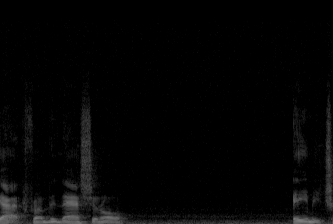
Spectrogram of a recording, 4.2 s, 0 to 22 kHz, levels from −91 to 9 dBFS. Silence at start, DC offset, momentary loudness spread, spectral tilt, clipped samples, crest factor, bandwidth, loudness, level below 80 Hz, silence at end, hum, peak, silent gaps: 0 s; under 0.1%; 22 LU; -5 dB/octave; under 0.1%; 20 dB; over 20 kHz; -50 LUFS; -72 dBFS; 0 s; none; -30 dBFS; none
